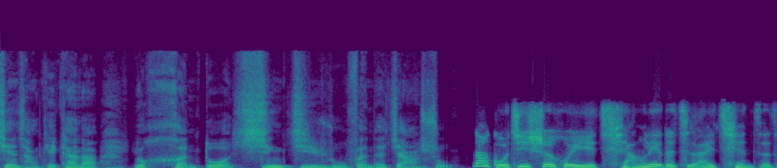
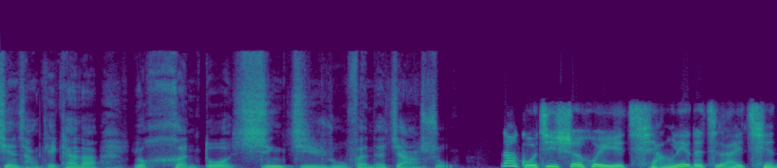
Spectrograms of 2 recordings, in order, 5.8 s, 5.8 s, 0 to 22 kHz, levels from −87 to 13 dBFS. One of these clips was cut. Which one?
first; 1 cut; at 3.5 s

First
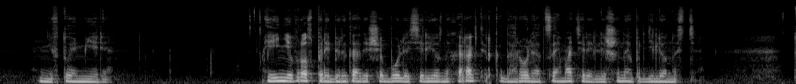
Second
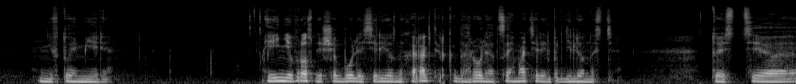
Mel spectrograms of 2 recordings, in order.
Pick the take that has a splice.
second; 2 cuts; at 3.1 s, 5.5 s

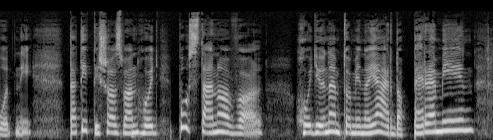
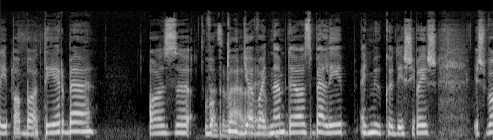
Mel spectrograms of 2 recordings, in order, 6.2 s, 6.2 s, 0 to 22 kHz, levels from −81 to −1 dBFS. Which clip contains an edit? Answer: second; 4 cuts; at 2.5 s, 3.6 s, 4.3 s, 5.2 s

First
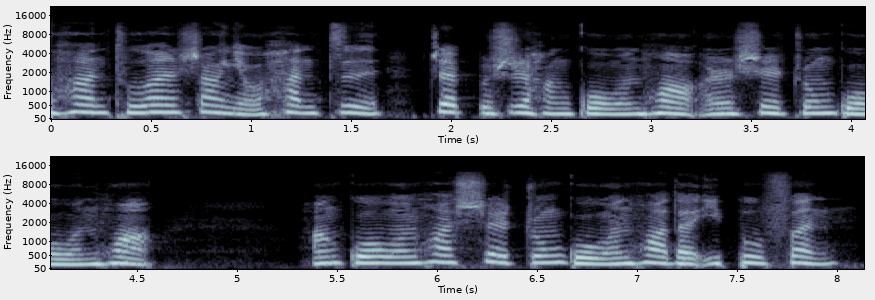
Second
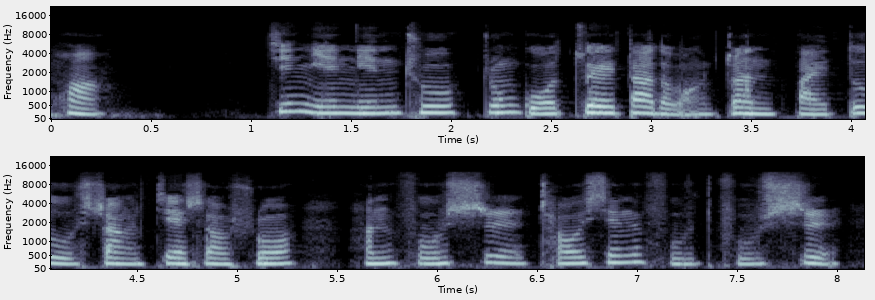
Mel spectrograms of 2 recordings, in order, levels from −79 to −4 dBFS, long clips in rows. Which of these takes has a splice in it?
second; 1 cut; at 2.1 s

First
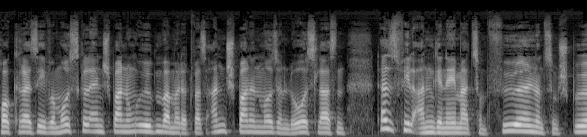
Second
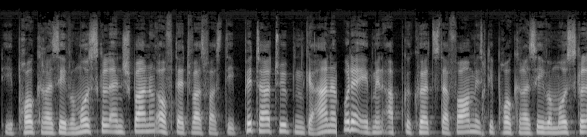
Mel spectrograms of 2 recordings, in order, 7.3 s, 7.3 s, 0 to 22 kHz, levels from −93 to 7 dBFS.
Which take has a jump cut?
second; 3 cuts; at 1.9 s, 4.2 s, 6.0 s

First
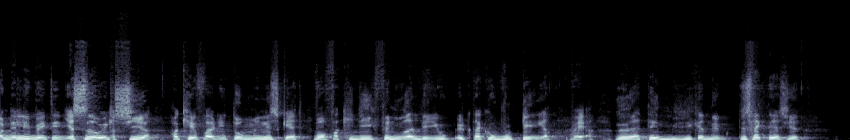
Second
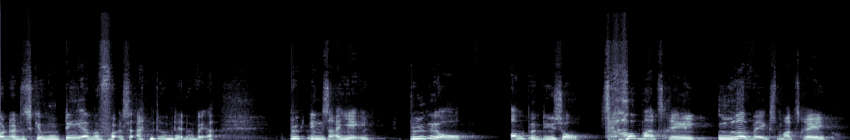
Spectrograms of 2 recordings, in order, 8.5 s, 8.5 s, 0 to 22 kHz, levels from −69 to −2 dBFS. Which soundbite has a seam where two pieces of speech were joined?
first; 4 cuts; at 1.1 s, 3.1 s, 4.7 s, 5.7 s

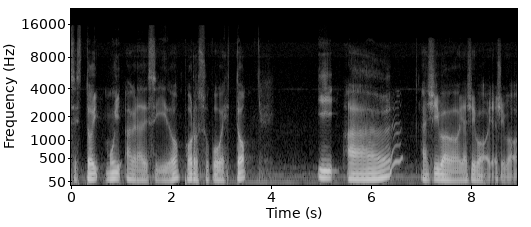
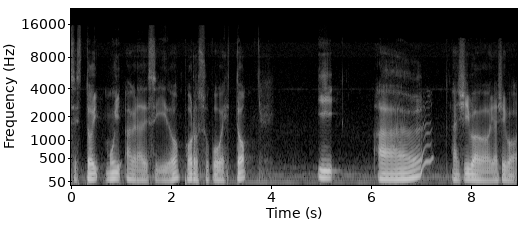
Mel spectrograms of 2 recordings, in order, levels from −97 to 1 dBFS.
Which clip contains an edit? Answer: first; 1 cut; at 5.4 s

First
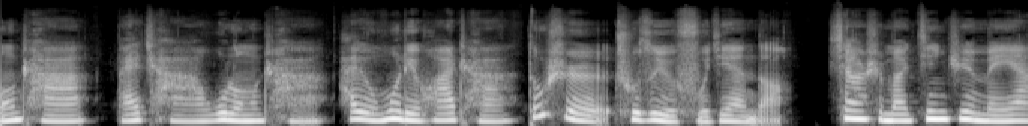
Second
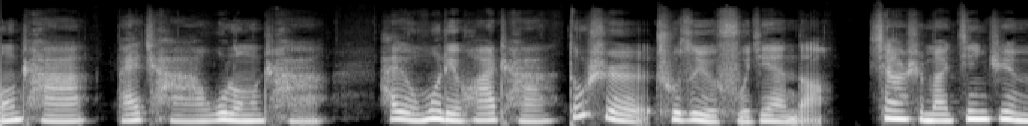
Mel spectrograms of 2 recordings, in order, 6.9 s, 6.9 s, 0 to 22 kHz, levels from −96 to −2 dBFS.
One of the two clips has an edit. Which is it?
first; 1 cut; at 2.2 s

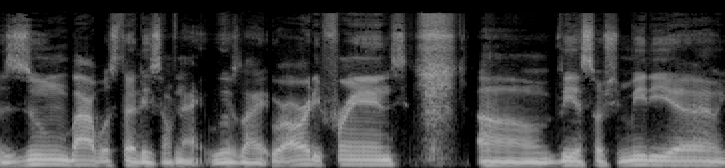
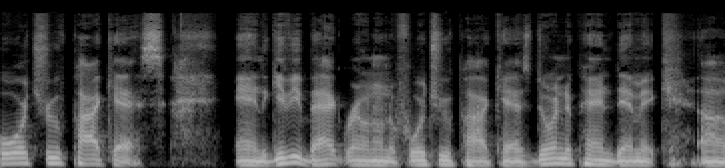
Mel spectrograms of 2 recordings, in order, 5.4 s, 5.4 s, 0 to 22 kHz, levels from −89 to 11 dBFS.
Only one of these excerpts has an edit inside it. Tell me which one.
first; 2 cuts; at 1.3 s, 2.0 s

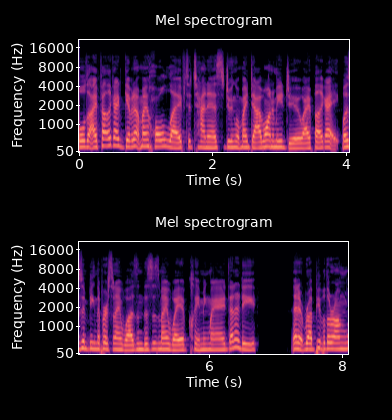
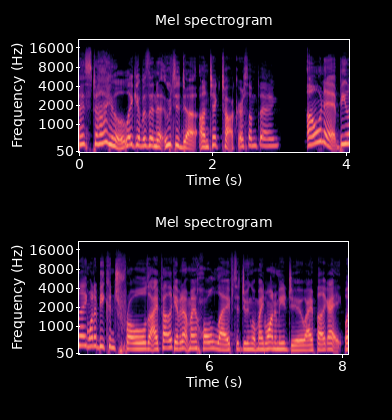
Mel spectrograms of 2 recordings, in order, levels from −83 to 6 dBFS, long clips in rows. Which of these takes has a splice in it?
second; 4 cuts; at 4.2 s, 5.4 s, 6.5 s, 6.8 s

